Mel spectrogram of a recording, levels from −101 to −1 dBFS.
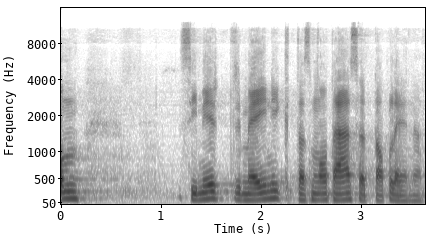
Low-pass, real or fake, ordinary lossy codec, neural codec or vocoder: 10.8 kHz; real; Opus, 32 kbps; none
